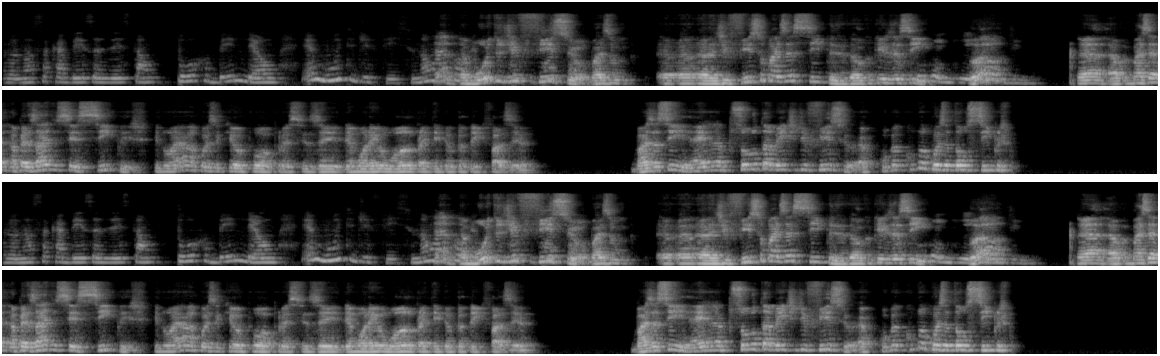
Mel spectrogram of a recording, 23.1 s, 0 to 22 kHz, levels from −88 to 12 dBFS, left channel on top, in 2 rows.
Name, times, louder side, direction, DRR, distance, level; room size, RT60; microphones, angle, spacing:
voice 1, 0.0-6.1 9.1-10.3, right 1 dB, 45° right, 0.6 m, -34 dB
voice 2, 4.3-6.2 6.5-9.3 9.7-10.0 10.7-16.9 17.8-21.7, right 1 dB, 70° right, 1.0 m, -23 dB
2.7 x 2.1 x 2.5 m
head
